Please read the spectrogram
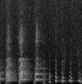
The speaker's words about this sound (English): That's Nipper. Every time Nipper barks, you turn the page in your storybook, read on, or look at the pictures.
